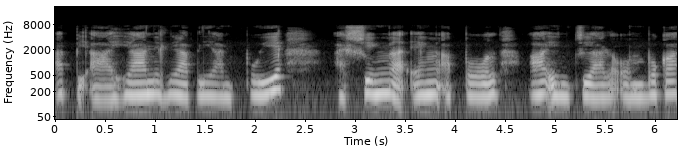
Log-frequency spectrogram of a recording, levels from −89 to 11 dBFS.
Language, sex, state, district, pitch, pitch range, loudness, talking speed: Mizo, female, Mizoram, Aizawl, 160 Hz, 150-170 Hz, -18 LUFS, 155 wpm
